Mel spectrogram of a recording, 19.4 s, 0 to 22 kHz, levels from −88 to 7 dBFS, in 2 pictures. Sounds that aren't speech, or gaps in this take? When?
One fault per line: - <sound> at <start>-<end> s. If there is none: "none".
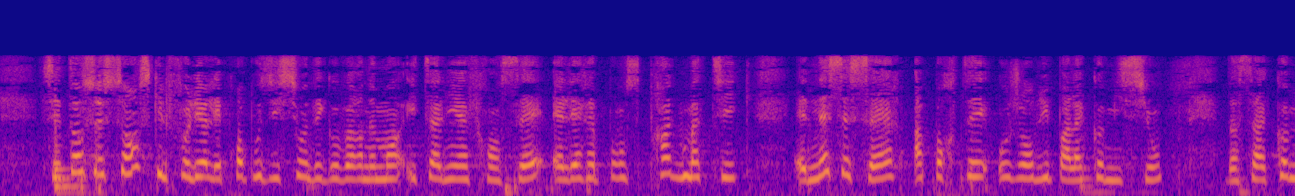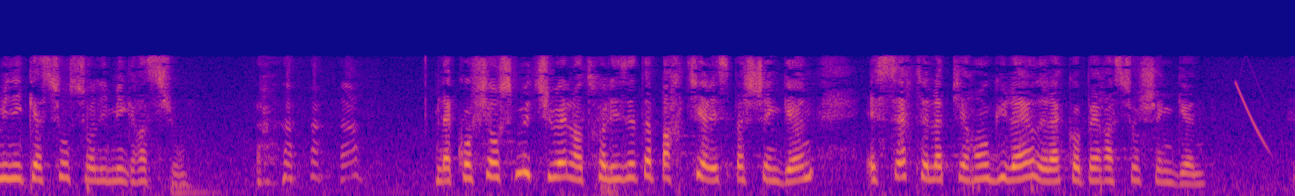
- laugh at 11.6-12.5 s
- chirp at 19.0-19.3 s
